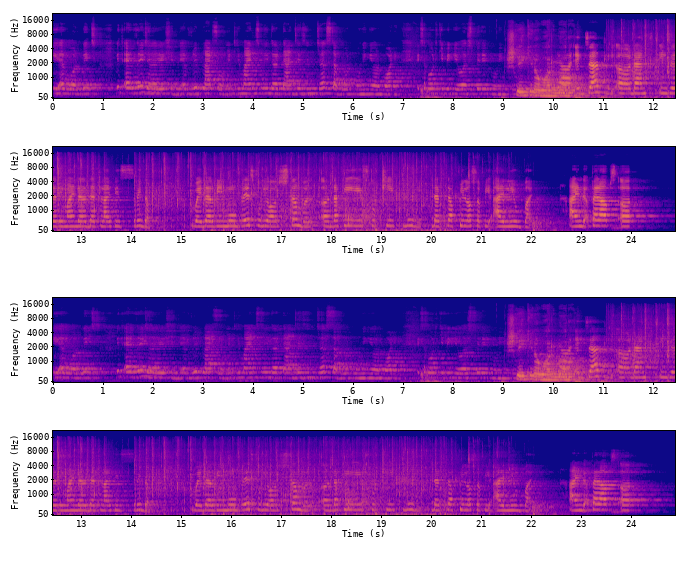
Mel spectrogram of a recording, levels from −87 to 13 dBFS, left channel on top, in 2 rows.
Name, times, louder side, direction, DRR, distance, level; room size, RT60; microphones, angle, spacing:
voice 1, 0.0-9.4, left 2 dB, 40° left, 5 dB, 4.2 m, -39 dB
sound 1, 7.3-8.0 8.8-10.7 10.9-21.6 22.0-22.1, equal, 5° left, 2.3 m, -35 dB
voice 2, 10.0-14.4 14.9-22.0 22.6-24.0, left 5 dB, 85° left, 10 dB, 1.2 m, -30 dB
29.5 x 23.5 x 8.1 m, 2.2 s
head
